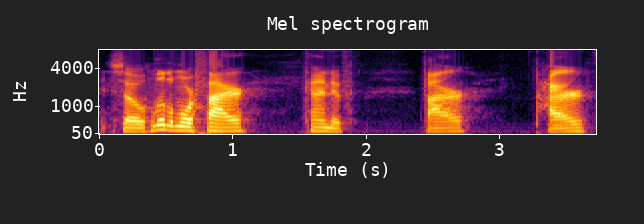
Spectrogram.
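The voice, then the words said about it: Southern US accent, 'fire' sounds like 'far'. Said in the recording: “My southern accent's taking over. ... No, that's far. ... That's far right there. That's far.”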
